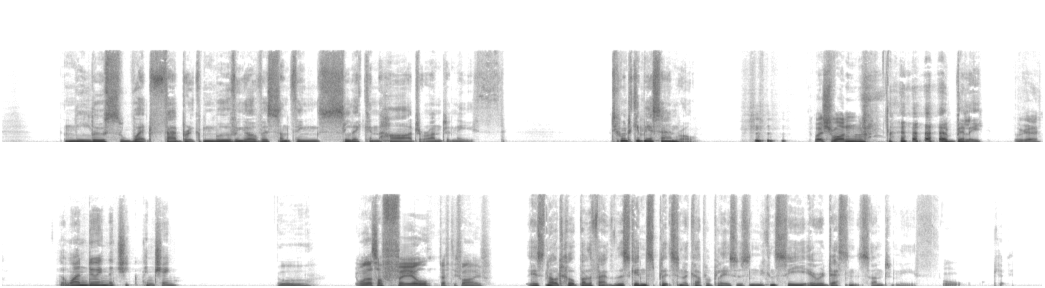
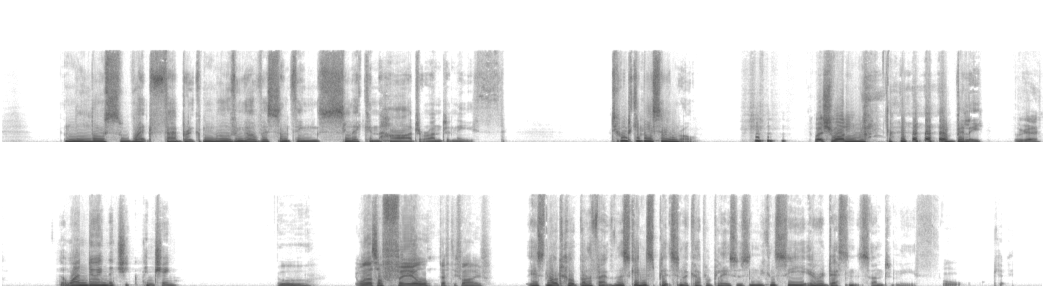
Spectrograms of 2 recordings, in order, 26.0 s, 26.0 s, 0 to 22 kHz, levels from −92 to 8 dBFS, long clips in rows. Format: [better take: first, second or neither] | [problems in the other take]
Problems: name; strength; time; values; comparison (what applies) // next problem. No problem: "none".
first | distortion; slight; 8% of the sound clipped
